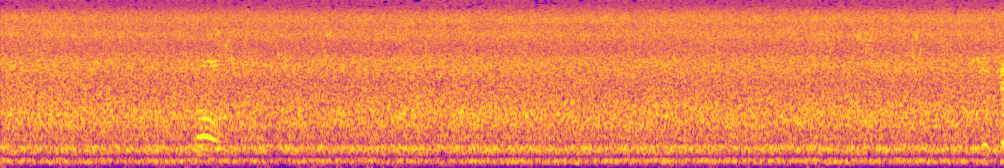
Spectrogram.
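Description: A honeybee swarm in flight, a dense, steady buzzing hum of many bees around the hive box as the swarm is being hived.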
